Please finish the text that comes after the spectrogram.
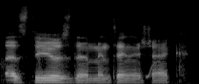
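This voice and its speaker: A man's voice: sits low, flat delivery, a little slow, fairly bright tone, smooth, no room sound. A man talking casually and bluntly as a player in an online tabletop game. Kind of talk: casual chat, blunt swearing.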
